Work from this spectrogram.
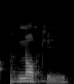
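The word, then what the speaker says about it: gnocchi: Have you guys ever had noky? Have you guys ever Oh, noky. What's Noky? Noki is great. It's spelled like G N.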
